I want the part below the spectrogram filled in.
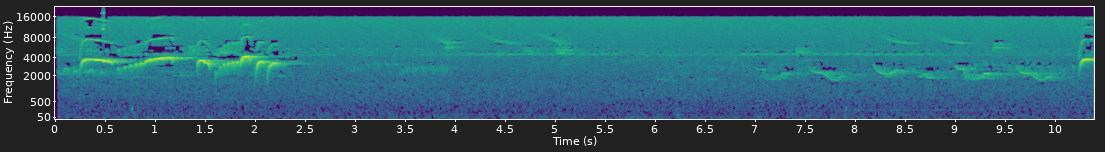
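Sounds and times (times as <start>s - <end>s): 
Southern antpipit sharp rising whistles: 0.1s - 2.4s, 9.2s - 10.3s.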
